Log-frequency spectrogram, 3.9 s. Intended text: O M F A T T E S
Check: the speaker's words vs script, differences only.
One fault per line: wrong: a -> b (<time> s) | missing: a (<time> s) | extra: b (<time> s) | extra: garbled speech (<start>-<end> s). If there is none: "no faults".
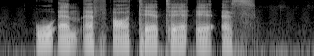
no faults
